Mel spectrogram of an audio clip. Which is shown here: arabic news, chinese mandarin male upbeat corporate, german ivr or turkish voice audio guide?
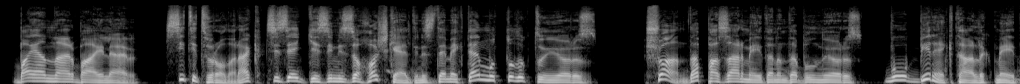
turkish voice audio guide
